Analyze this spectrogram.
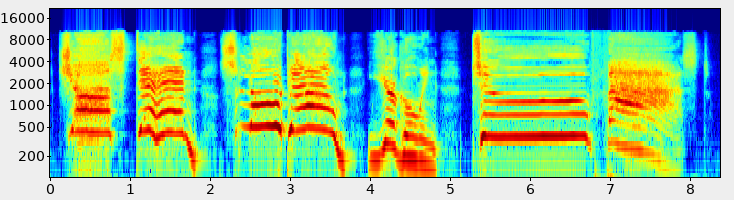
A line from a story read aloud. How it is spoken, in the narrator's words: police officer could do was take a deep, deep breath and yell out as loud as she could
